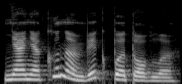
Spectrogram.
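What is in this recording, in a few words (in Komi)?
няня кынӧм век пӧт овлӧ, Komi, female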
